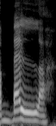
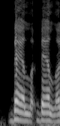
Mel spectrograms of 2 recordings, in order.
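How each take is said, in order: First: Bella with the LL held long; double L. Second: Bella, bella with one short L, the wrong way; bella, bella clipped to a single L, the mistake Italians hear. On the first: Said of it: "Com dois L's". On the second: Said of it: "se falar com um L só". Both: Shown as a demonstration.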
